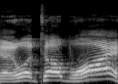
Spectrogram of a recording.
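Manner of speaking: macho, he-man manly voice. Retelling what his wife asked, imitating her in a manly man voice. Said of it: "I made her sound like a manly man".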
